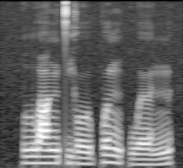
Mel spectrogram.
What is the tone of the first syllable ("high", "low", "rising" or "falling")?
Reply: high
